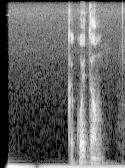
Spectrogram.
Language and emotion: Russian, sad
